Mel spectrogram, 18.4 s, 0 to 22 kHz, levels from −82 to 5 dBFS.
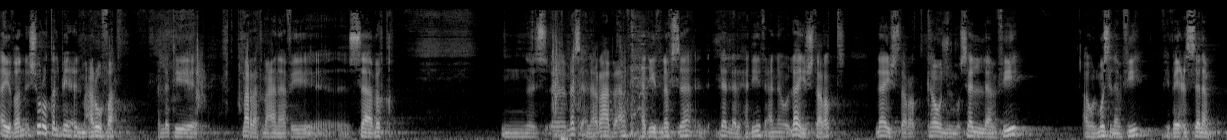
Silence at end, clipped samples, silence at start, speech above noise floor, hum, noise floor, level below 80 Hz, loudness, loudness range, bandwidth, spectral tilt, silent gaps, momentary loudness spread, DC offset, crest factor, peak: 0 s; under 0.1%; 0 s; 26 dB; none; -53 dBFS; -48 dBFS; -27 LUFS; 2 LU; 17 kHz; -4 dB/octave; none; 18 LU; under 0.1%; 20 dB; -8 dBFS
